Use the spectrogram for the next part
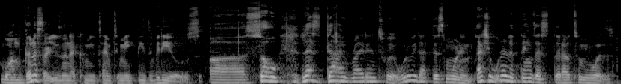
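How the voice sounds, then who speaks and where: A man's voice: medium pitch, sing-song, brisk, hardly any pauses, darkish tone, a little hiss or hum. A young man, a realtor, talking casually and upbeat in a morning vlog from his study at home, filming handheld. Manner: chatty, loose and upbeat, lots of fillers. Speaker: realtor vlogger. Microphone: handheld phone camera.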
